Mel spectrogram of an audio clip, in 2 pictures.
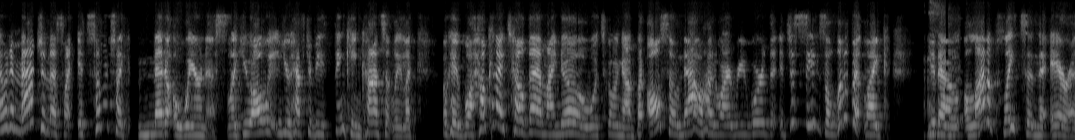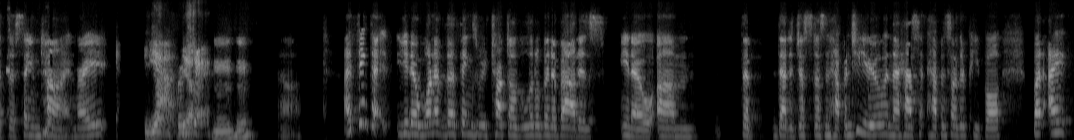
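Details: Adult female speaker, conversational speech; no speech disorder.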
